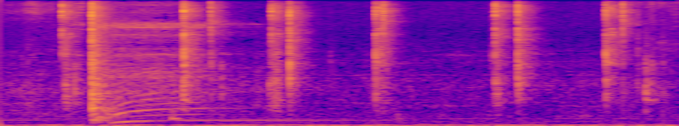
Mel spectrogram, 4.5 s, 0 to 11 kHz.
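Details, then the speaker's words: Dyson V10 cordless vacuum with fully charged battery, battery and motor already replaced; a few sharp clicks, then a low hum for about two seconds that fades without the motor spinning up; owner suspects replacement motor is faulty: motor hums but won't run. "boom like the battery is fully charged and it is doing this annoying noise but not working and I pretty replaced everything a battery the motor maybe the motor they sold me is problematic"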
